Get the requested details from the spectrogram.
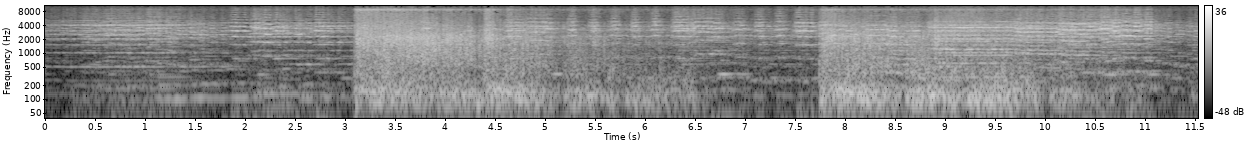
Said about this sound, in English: American Coast Guards, operating only a few hundred miles from the North Pole, yes, there's a war up there too, had to extricate their ship, which got caught in the ice. Depth charges helped to blast a way out.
